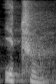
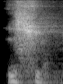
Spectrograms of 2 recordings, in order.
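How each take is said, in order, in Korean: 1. 이 단어는 t 소리로 끝납니다. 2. 이 단어는 sh 소리로 끝납니다. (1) "쉬 소리를 트로 발음하니까 이투 이렇게 했을 거예요" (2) "사람이 입을 열어보여 이쉬죠"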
